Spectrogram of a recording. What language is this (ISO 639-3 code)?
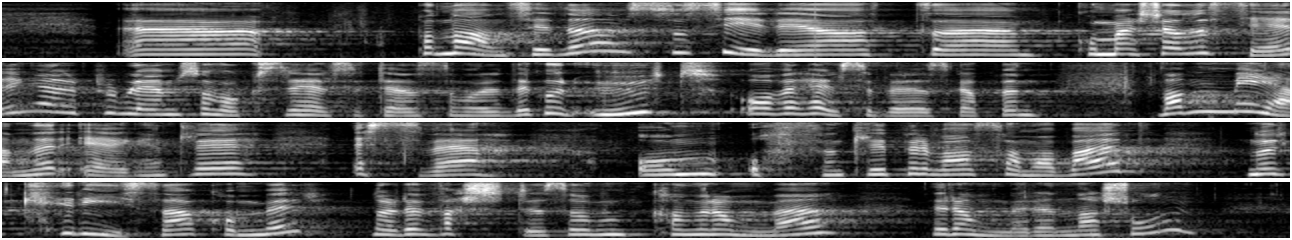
nor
